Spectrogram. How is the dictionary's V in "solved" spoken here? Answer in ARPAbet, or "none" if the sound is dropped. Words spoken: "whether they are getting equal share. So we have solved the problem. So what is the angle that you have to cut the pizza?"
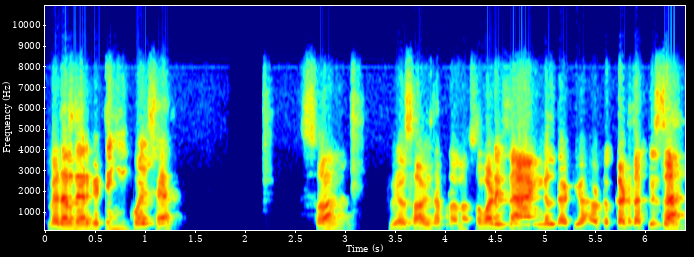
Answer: none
